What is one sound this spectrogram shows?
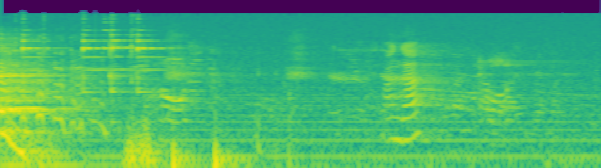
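A woman sings into a microphone over loudspeakers.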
